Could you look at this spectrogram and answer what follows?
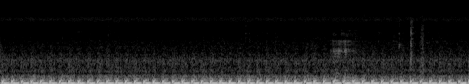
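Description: Motor scooter engine running with a steady, rapid low throb.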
